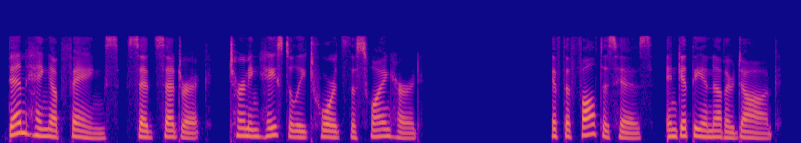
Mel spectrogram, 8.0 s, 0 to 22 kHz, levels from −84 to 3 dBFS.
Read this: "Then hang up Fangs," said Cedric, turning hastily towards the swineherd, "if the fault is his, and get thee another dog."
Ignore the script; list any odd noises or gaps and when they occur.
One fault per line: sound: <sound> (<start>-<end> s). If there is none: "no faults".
no faults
